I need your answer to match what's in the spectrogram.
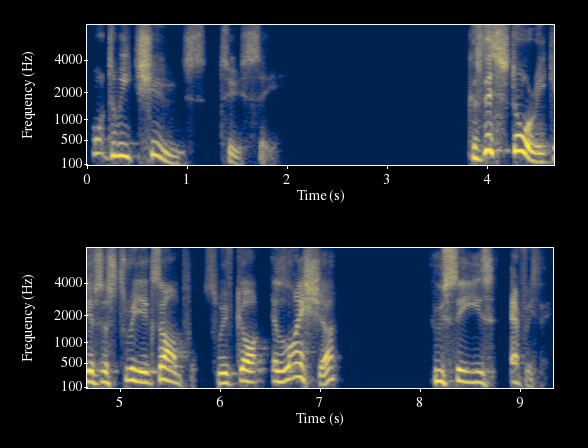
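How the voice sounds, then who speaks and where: Chatty preacher with lively intonation. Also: male voice, high-pitched, a little slow, pauses often. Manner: chatty, humorous, acts out voices. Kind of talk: casual sermon. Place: church.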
